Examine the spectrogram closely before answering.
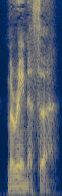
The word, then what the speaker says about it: Maranatha: When you pronounce Maranatha correctly, the four distinct syllables create an ascending frequency ladder. Ma, ra, na, tha.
